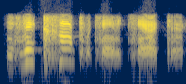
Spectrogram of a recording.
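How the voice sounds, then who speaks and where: A woman's voice: low voice, very animated, vocal fry, dry recording. Woman on a tinny phone line. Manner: halting, often rephrasing mid-sentence. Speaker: author guest discussing own novel. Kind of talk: unscripted interview talk. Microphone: telephone.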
